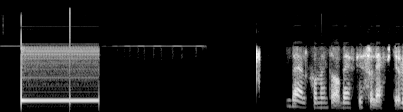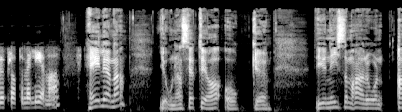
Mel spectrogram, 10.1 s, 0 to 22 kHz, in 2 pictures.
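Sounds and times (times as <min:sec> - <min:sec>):
telephone ringing tone while placing call: 0:00.2 - 0:02.5
speech: 0:03.6 - 0:10.0.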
